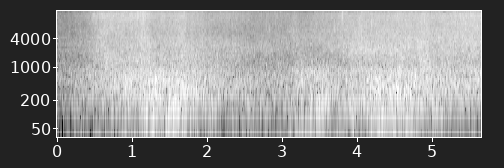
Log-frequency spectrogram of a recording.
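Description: Ocean surf washing onto a beach, a steady rush of water that fades in and swells twice as waves break.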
